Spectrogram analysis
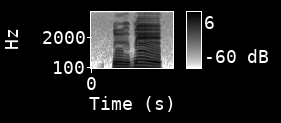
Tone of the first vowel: low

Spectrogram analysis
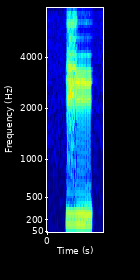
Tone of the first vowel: low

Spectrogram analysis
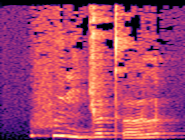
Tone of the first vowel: falling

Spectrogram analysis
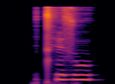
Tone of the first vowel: low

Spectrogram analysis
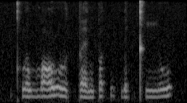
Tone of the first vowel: low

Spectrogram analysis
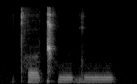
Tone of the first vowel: low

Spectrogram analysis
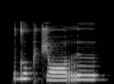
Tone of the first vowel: high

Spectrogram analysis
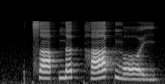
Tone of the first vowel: low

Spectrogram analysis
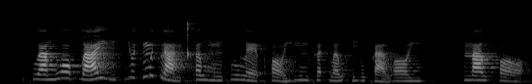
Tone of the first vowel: low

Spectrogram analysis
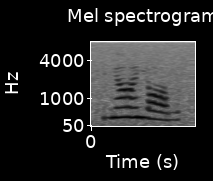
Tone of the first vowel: high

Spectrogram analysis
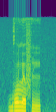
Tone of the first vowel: high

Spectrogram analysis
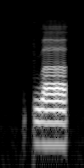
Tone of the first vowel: high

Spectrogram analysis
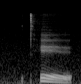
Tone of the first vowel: falling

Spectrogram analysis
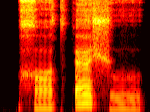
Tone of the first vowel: low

